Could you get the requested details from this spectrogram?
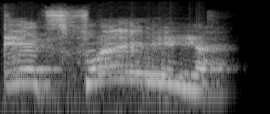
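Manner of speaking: high yell, called out. Voicing a character calling after leaving players: yelling after someone. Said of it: "she yells behind you".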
